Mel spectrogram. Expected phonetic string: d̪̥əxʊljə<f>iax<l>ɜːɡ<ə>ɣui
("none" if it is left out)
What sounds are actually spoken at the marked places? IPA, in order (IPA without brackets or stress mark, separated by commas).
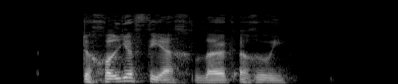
f, l, ə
